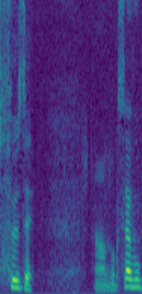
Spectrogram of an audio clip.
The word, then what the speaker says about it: faisait: Alors, attention, faisait, en fait, c'est une vraie exception en français. En fait, ça se prononce faisait.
